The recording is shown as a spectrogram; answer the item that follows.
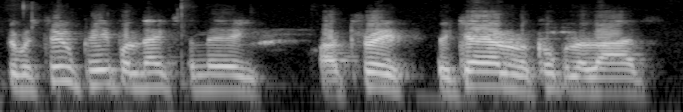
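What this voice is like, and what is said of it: Irish accent. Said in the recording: “Your accent is Irish. I said, yeah.”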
